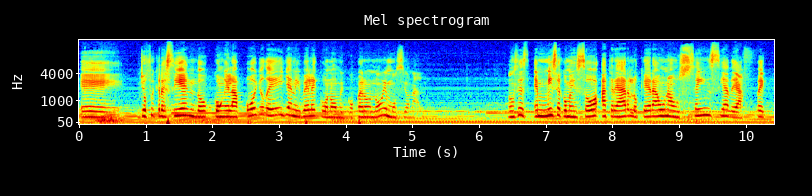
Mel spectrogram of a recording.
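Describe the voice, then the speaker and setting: Dominican woman, earnest testimony, slightly high voice, background music. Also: normal speed. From Dominican Republic. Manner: earnest, emotional storytelling. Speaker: guest, preacher. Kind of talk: testimony interview.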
